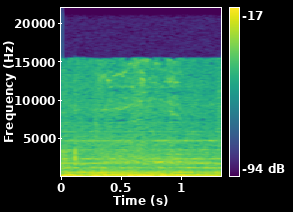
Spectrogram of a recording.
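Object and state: Nothing is struck.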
